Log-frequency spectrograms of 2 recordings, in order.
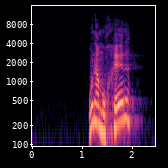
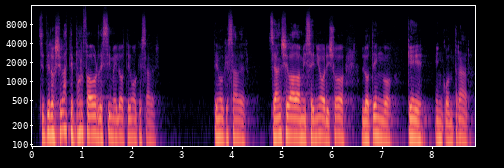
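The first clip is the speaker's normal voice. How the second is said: much softer, lowered desperate plea; hushed pleading; 3 semitones lower, 7 dB quieter than usual. Acted. Mary begging the gardener to find her Lord, quietly desperate. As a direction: beg quietly, all force gone.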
